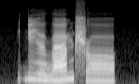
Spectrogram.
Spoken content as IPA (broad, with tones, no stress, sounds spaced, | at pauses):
ɗ i˧ ə̯ w a˧˥ m ʂ ɔ˧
